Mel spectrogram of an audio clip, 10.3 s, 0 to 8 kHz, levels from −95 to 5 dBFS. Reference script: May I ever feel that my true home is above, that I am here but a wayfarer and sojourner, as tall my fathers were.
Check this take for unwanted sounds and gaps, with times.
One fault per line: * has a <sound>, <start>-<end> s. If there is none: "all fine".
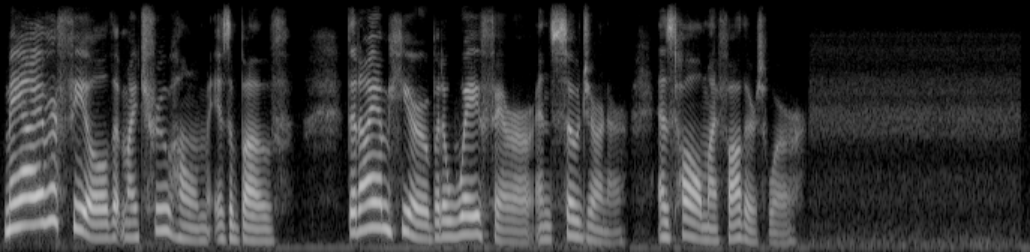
all fine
